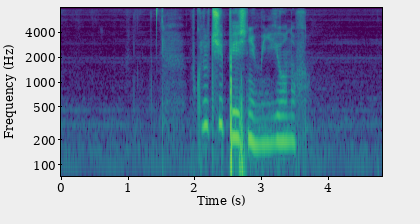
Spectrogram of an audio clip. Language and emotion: Russian, sad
